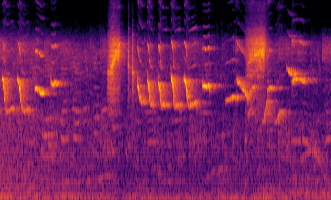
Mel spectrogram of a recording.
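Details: Sooty-headed bulbul used as a lure: fast strings of descending chirps, a harsh rushing burst, more chirp series, and a second broad burst near the end, with low background murmur.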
